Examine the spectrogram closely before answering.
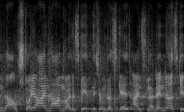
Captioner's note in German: Beifall des Abg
